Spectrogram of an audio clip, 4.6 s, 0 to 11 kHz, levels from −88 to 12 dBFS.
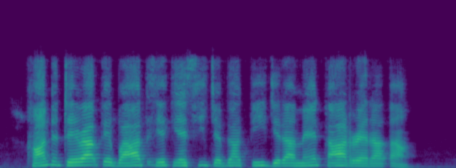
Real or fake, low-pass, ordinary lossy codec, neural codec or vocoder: fake; 7.2 kHz; Opus, 64 kbps; codec, 16 kHz, 1 kbps, FunCodec, trained on LibriTTS, 50 frames a second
